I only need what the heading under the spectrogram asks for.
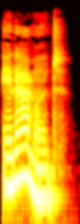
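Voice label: "enamoured", British English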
